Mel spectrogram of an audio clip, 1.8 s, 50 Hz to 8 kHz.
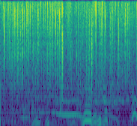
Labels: {"label": "biophony, cascading saw", "recorder": "SoundTrap 600 or HydroMoth"}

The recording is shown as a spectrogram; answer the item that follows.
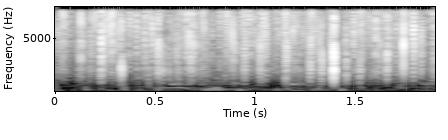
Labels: {"label": "biophony, cascading saw", "recorder": "SoundTrap 600 or HydroMoth"}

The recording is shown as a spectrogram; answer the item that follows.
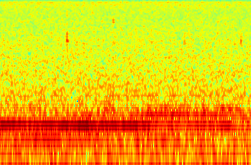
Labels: {"label": "anthrophony, boat engine", "recorder": "HydroMoth"}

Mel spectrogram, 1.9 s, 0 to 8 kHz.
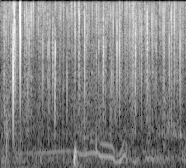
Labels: {"label": "biophony, cascading saw", "recorder": "SoundTrap 600 or HydroMoth"}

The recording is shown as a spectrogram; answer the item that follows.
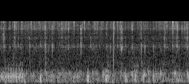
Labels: {"label": "biophony", "recorder": "HydroMoth"}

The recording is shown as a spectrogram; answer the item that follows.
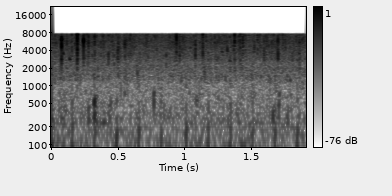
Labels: {"label": "biophony, crackle", "recorder": "SoundTrap 600"}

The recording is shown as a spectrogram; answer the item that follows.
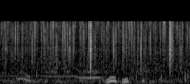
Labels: {"label": "biophony, cascading saw", "recorder": "SoundTrap 600 or HydroMoth"}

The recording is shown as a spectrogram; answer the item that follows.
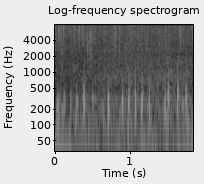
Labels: {"label": "biophony, pulse", "recorder": "SoundTrap 500"}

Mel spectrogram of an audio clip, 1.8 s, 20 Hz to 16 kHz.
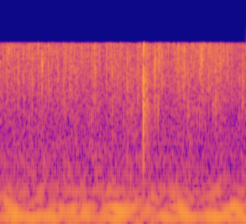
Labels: {"label": "biophony, midshipman", "recorder": "SoundTrap 500"}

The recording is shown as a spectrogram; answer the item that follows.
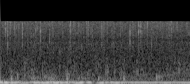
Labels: {"label": "biophony", "recorder": "SoundTrap 300"}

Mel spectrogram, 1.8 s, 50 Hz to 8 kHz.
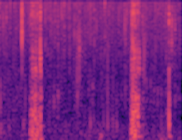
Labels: {"label": "biophony", "recorder": "SoundTrap 500"}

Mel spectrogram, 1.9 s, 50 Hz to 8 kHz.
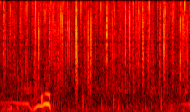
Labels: {"label": "biophony, cascading saw", "recorder": "SoundTrap 600 or HydroMoth"}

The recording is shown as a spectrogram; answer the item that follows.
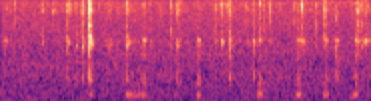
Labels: {"label": "ambient", "recorder": "HydroMoth"}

